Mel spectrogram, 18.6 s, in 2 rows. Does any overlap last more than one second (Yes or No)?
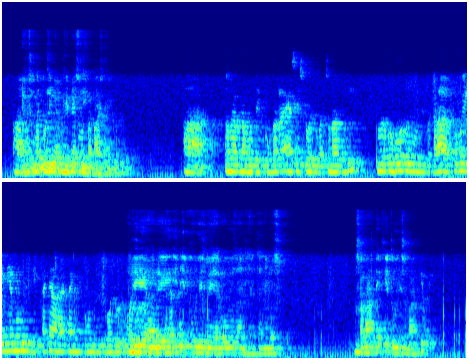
Yes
